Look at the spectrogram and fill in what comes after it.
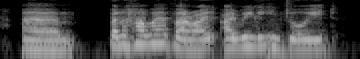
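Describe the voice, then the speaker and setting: A woman with a Birmingham accent, medium pitch and ordinary pitch variation. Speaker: manifestation coach. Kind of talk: personal storytelling monologue. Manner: casual, filler-heavy.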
